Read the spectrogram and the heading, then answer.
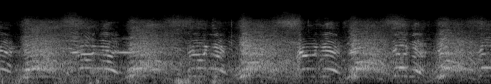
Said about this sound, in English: The protests started almost immediately. Thousands of people filled the Capitol carrying signs and chanting.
